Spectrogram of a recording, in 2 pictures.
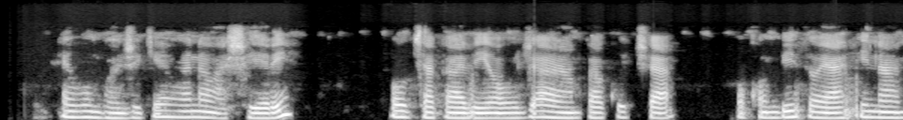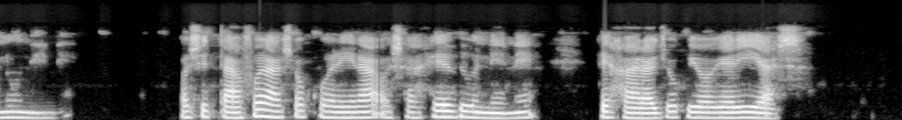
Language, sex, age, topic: Oshiwambo, female, 18-24, finance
